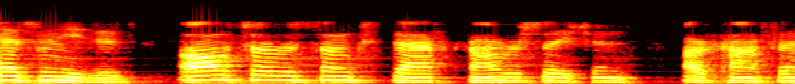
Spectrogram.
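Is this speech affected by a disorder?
Yes: multiple sclerosis.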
